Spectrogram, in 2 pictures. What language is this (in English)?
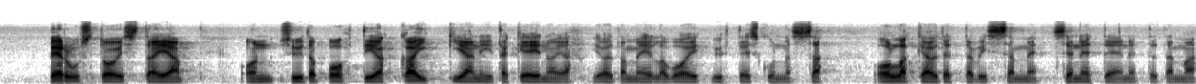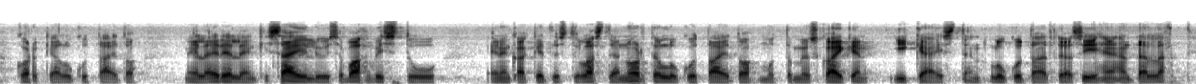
Finnish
